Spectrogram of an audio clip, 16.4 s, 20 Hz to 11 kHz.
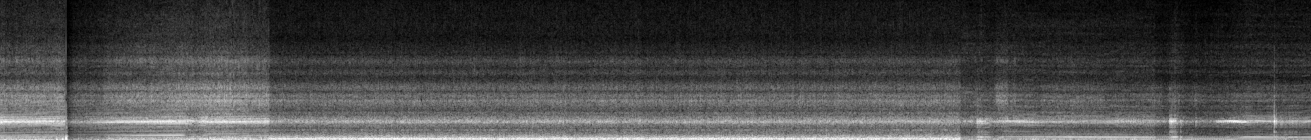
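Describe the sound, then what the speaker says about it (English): A Hyosung GT 250R's 250cc V-twin motorcycle engine runs steadily, revving up and settling to a constant drone, then blipping the throttle near the end; loud and close, with no talk. "So it's a V-twin engine and it's a 250cc bike"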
